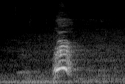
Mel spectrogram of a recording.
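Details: Pet dog indoors giving a single short sharp bark, reacting to people or dogs shouting and fighting outside; the bark is clipped with a quiet background before and after.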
